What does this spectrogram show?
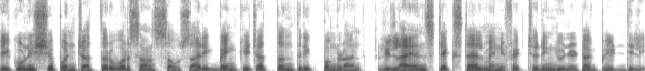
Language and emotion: Goan Konkani, neutral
